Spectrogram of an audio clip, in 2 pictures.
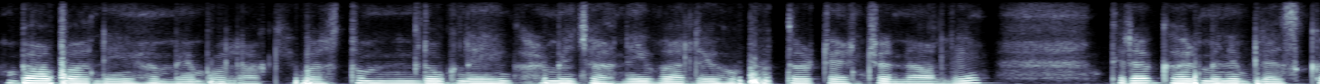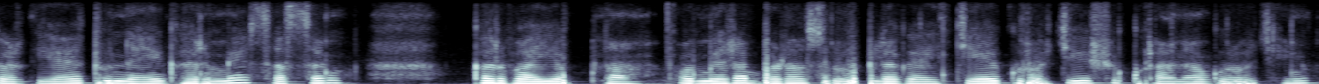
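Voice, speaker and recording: A woman with a hoarse, cold-roughened voice, earnestly sharing a devotional testimony and repeating her thanks. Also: medium pitch, flat delivery, moderate pace, warm tone, no room sound, lo-fi sound.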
